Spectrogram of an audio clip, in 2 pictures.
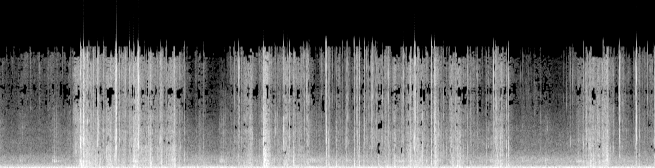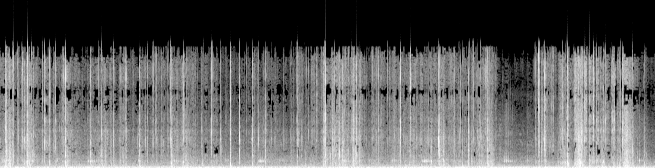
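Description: Irregular crackling clicks of in-shell peanuts knocking together and rattling in a thin plastic tray as a squirrel grabs at them and tips the tray, over a steady low hum.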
